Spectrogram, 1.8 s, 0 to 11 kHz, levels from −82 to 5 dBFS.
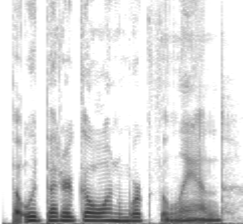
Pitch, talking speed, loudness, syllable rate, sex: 190 Hz, 265 wpm, -19 LUFS, 5.6 syllables/s, female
